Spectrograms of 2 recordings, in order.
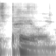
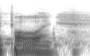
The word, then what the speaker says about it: Poling: Jack Palin. – It's Ryan spelled Poling, but apparently it's Palin. – I keep wanting to say Poling.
